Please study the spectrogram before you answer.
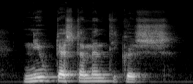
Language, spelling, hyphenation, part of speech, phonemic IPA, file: Dutch, nieuwtestamenticus, nieuw‧tes‧ta‧men‧ti‧cus, noun, /niu̯.tɛs.taːˈmɛn.ti.kʏs/, Nl-nieuwtestamenticus.ogg
- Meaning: New Testament scholar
